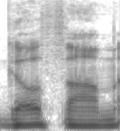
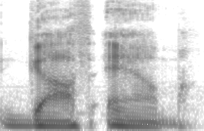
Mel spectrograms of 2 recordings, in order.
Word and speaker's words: Gotham: It's pronounced Gotham, not Gotham. Boy, you really riled some people up tonight, Connor. Gotham. I'll never pronounce it the other way now. Monica from Mount Horeb says Gotham is kind of by Richland Center, but I believe they say it with a hard O.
